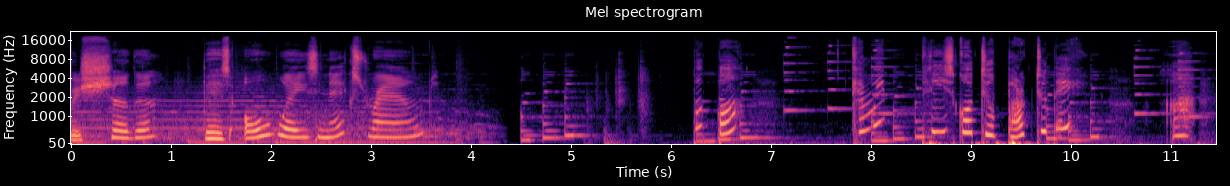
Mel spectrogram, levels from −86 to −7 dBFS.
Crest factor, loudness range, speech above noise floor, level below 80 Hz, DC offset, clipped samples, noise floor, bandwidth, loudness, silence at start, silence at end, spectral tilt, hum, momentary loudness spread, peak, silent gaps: 22 dB; 8 LU; 35 dB; -40 dBFS; under 0.1%; under 0.1%; -60 dBFS; 18 kHz; -27 LUFS; 0 s; 0.1 s; -4 dB/octave; none; 19 LU; -6 dBFS; none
